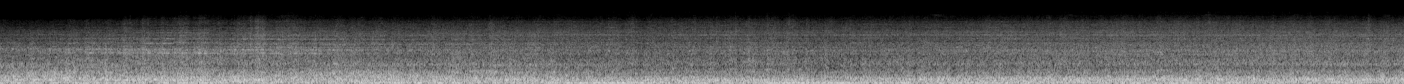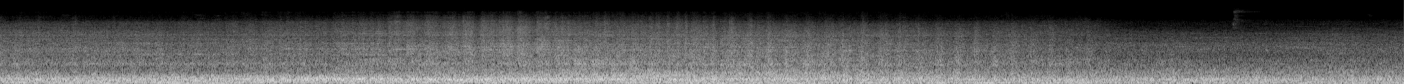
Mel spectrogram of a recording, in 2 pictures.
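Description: Cars of a manifest freight train rolling past: a steady rumble of steel wheels on the rails.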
